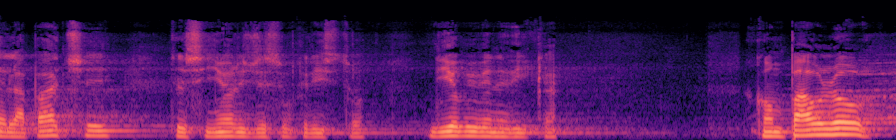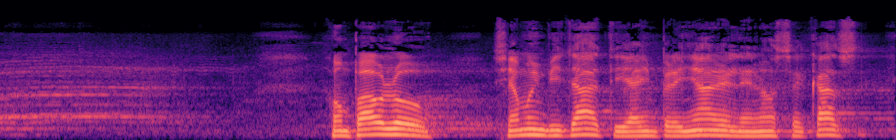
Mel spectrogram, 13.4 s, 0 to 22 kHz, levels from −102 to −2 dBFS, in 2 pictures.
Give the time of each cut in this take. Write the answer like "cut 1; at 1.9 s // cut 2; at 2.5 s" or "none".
cut 1; at 5.5 s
